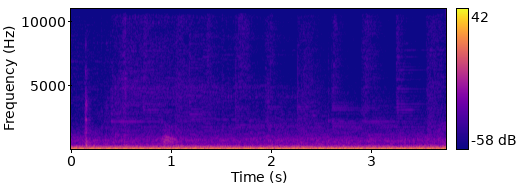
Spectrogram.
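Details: Nordhavn 63 main engine during pre-departure checks, shifted into reverse at the station: a deep, even diesel rumble with prop wash, no knocks or rattles. Normal running in reverse.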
